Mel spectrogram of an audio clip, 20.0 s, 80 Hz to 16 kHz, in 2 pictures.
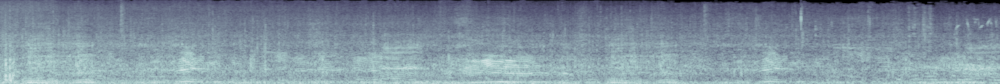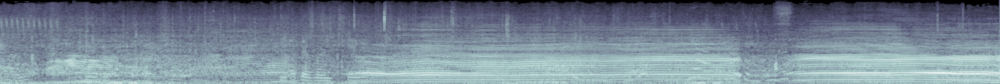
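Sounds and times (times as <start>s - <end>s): buffalo bellowing: 0.0s - 20.0s.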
